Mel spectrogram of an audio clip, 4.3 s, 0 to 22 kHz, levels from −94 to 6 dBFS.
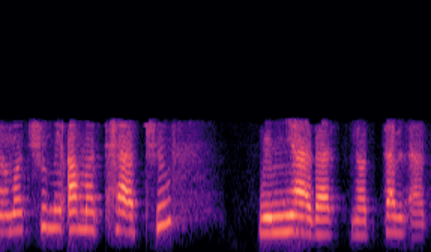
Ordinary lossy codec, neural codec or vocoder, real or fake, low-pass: MP3, 32 kbps; codec, 16 kHz, 1.1 kbps, Voila-Tokenizer; fake; 3.6 kHz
